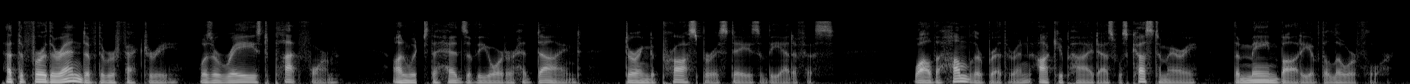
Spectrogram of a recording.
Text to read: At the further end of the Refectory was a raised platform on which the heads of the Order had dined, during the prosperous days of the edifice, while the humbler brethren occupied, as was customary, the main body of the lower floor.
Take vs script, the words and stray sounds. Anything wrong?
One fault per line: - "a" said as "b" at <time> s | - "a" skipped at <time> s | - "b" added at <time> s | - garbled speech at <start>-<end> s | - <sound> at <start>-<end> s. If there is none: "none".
- dropout at 4.2-4.2 s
